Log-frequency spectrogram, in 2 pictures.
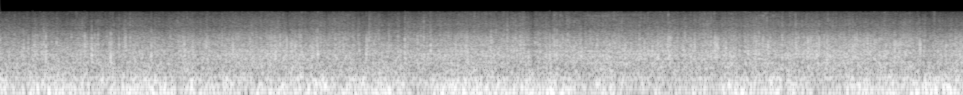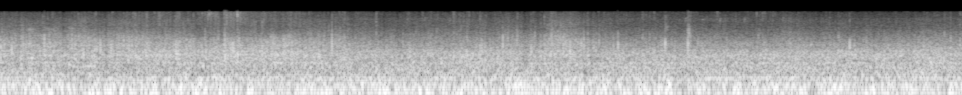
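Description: Wind rumbles over a microphone outdoors.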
